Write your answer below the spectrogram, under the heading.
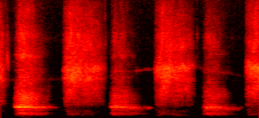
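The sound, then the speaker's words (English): Rapid rhythmic breathing during breathwork practice: about six airy, hissing breaths in quick, even succession, each separated by a brief gap, with no talking. “So if I speed up my rhythm of breathing,”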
